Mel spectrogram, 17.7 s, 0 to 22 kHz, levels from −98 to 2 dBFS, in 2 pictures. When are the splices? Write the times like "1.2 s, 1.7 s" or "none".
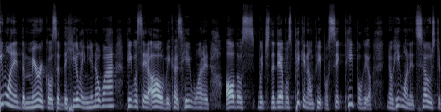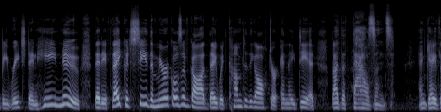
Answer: none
